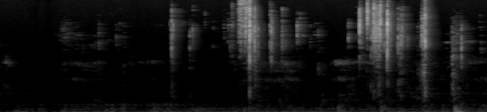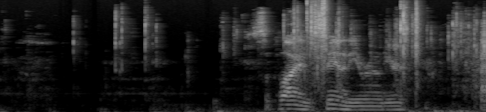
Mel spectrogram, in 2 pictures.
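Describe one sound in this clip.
Hands tear open a foil wrapper with a crinkling rustle.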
